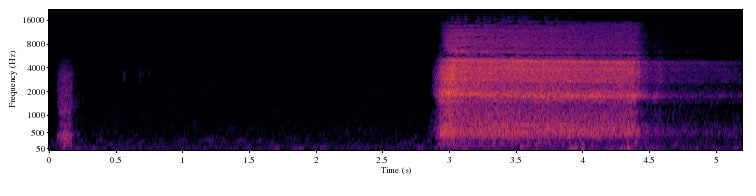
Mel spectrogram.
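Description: A single long exhalation during a conscious breathing exercise, a steady airy rush of about a second and a half after a faint breath at the start and near-silence, with no one talking.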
